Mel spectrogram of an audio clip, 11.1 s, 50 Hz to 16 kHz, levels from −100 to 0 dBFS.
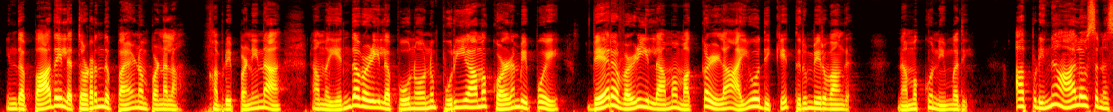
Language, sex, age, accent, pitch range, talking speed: Tamil, female, 20-39, native, 175-245 Hz, 130 wpm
